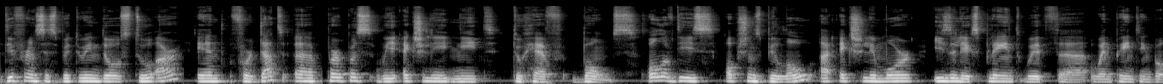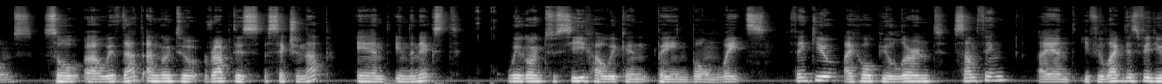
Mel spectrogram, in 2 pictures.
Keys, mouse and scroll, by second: 16.5 click.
